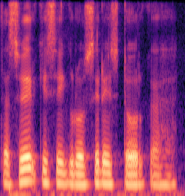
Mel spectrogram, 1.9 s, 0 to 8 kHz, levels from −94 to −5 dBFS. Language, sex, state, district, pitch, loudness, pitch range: Hindi, male, Jharkhand, Ranchi, 125 Hz, -16 LUFS, 115-130 Hz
